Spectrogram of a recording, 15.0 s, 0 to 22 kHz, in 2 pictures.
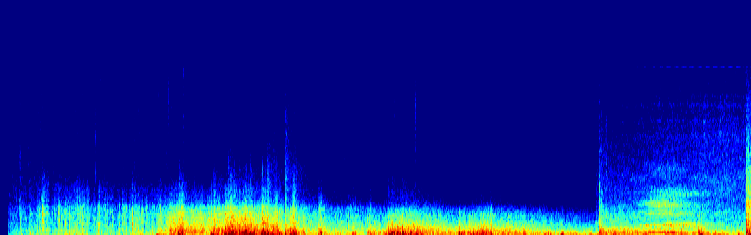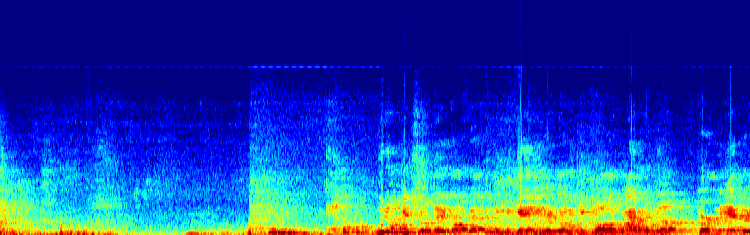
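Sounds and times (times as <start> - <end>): rain: 0.1 - 15.0
sharp thunder crack: 0.1 - 15.0
thunder rumbling: 0.1 - 15.0.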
